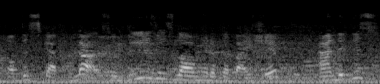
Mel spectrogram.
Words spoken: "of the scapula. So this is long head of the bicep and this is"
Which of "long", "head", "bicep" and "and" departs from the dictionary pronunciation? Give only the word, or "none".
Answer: bicep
